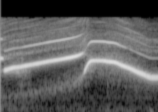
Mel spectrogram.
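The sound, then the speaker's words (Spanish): A magic wand sound effect, used to make a character appear: a loud, pure whistling tone that glides slowly upward, jumps up sharply halfway through, then sweeps down in a long falling slide, with no talking. “Entonces hago la varita mágica para que aparezca.”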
